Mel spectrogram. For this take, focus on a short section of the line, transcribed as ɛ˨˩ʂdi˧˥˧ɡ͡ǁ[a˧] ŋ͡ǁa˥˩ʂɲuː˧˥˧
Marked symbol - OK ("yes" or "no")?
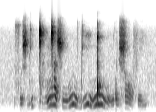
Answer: yes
